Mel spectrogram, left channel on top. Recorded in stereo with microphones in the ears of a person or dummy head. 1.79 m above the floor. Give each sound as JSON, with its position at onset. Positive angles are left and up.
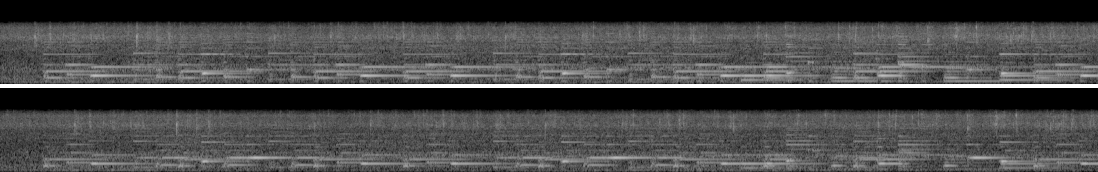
{"t": 0.4, "sound": "a piano", "side_deg": 40, "distance_m": 4.0}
